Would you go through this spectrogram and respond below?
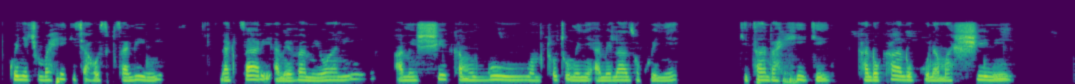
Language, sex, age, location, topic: Swahili, female, 25-35, Mombasa, health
